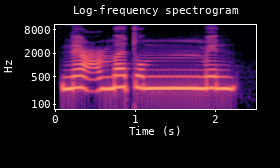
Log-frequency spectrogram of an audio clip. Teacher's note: کلمت من، میم حروف الادغام بغنہ میں سے ہے، اور ادغام کا معنی ہے حرف کو حرف میں داخل کرنا، تو ہم یہ تنوین کو میم میں ملا کے غنہ اور تشدید کے ساتھ ادا کریں گے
